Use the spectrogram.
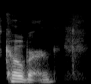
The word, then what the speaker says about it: Coburn: Oh, is that actually not how it's pronounced? It's Coburn.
